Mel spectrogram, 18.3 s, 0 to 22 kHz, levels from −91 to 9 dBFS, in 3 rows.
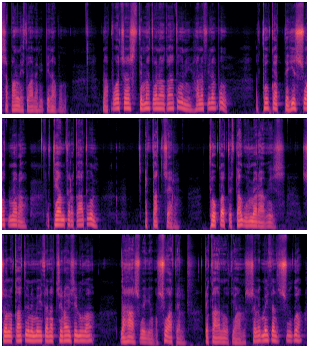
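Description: No technical faults can be heard anywhere in the recording.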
